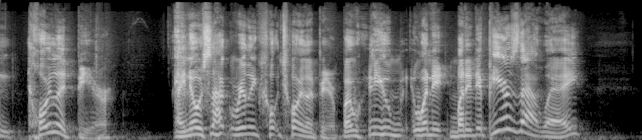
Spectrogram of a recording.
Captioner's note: laugh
